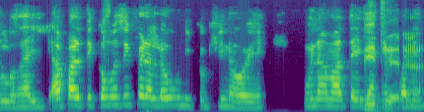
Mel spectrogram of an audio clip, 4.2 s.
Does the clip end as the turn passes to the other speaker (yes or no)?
no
